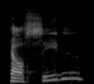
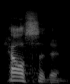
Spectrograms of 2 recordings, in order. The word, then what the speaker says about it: Chalcedon: Now, that next council, you can pronounce it a couple of different ways. You'll hear it both Chalcedon or Chalcedon. You can really do it either way.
